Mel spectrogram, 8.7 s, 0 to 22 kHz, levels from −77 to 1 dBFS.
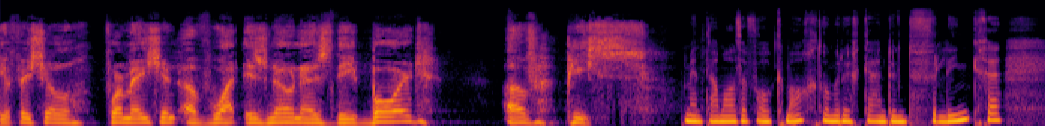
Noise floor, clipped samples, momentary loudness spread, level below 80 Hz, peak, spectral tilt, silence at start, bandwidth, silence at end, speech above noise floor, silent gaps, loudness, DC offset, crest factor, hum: -60 dBFS; under 0.1%; 6 LU; -54 dBFS; -4 dBFS; -5 dB/octave; 0 s; 15.5 kHz; 0 s; 40 dB; none; -20 LUFS; under 0.1%; 18 dB; none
